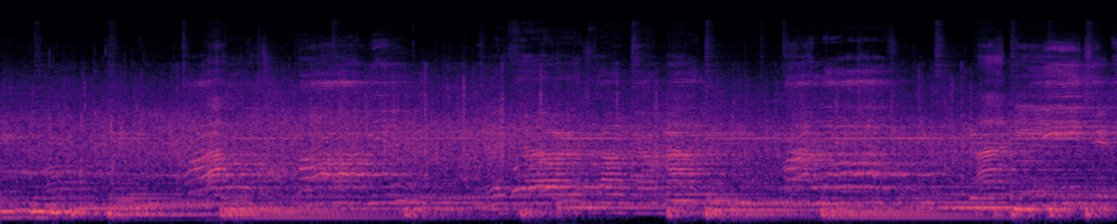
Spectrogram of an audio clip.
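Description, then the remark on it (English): An audience on its feet applauds steadily as men return to their seats, a dense wash of clapping that holds at an even, loud level throughout, with voices sounding through the noise. “Come on, keep your hands clapping.”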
